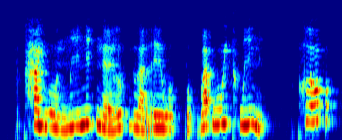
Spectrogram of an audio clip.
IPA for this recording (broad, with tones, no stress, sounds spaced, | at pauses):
kʰ a˧ j w oː˨˩ n m iː˦˥ n i˥˩ t̚ ŋ ɛː˩˦ l o˥˩ k̚ j ɯ˨˩ a̯ r eː˧ w o˨˩ k̚ p o˨˩ k̚ b a˥˩ ʔ w uː˥˩ j kʰ w i˥˩ n | kʰ l ɔ˥˩ ʔ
